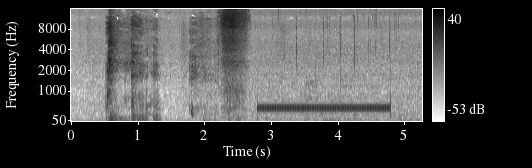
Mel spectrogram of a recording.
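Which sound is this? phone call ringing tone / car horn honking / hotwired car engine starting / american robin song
phone call ringing tone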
